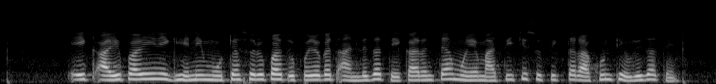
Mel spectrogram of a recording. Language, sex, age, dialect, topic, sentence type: Marathi, female, 18-24, Northern Konkan, agriculture, statement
